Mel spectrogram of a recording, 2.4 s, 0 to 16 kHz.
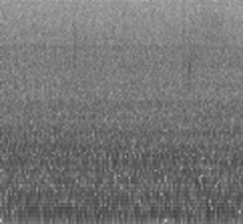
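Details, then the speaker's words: Scania R620 V8 diesel truck after full engine service and 100% synthetic oil, climbing a hill under load; even, steady drone with no clatter or roughness, whereas before service it knocked slightly and ran less smoothly: smooth engine under load. "je suis en côte donc le moteur est en charge. Il claque pas du tout quoi. Alors qu'avant il claquait un peu."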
